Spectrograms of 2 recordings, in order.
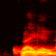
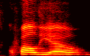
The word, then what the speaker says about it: Quaglio: Quello. Am I pronouncing it correctly? It's Quaglio, but it's Quaglio.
